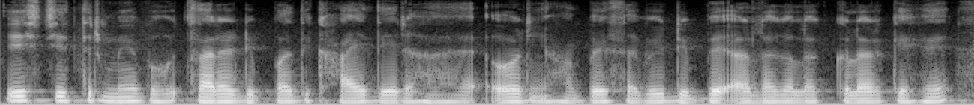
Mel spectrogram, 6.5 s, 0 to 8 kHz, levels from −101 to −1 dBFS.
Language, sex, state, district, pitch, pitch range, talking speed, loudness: Hindi, male, Jharkhand, Deoghar, 105 Hz, 100-115 Hz, 185 wpm, -16 LUFS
